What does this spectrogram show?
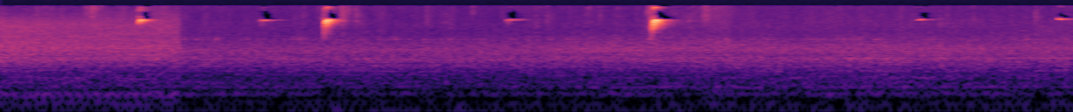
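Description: Small songbirds at a seed feeder giving short, high chip calls: several brief notes, with two louder, sharper ones that fall steeply in pitch about two and a half seconds apart. A steady background hiss drops away a little over a second in.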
